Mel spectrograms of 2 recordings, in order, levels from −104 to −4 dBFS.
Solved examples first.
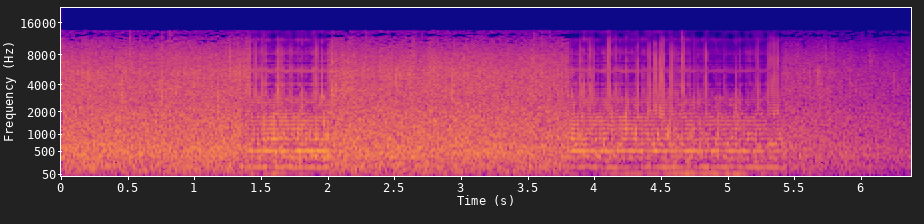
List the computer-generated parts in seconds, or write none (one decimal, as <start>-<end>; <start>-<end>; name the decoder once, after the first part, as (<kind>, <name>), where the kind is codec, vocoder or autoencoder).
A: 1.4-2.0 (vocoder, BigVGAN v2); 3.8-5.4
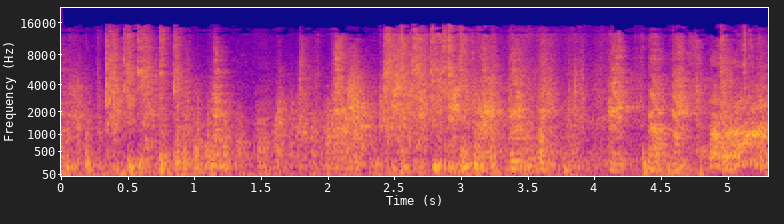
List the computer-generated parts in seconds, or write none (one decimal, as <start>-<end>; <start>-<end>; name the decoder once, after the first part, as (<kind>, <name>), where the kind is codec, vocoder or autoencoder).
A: 1.5-3.9 (vocoder, BigVGAN v2); 4.3-5.3

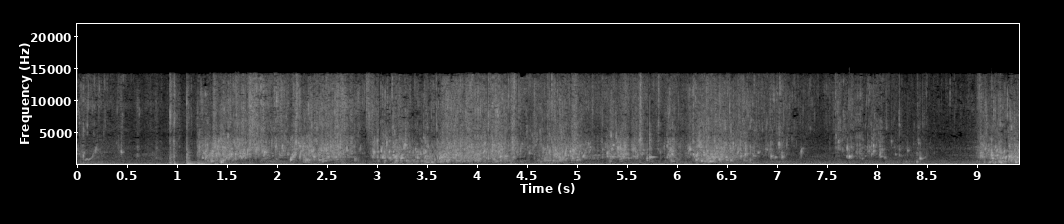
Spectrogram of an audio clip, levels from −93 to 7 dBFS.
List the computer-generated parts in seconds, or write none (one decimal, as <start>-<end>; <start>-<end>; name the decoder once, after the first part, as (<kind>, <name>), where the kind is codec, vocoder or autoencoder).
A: 4.0-4.8 (vocoder, BigVGAN v2); 5.2-7.1

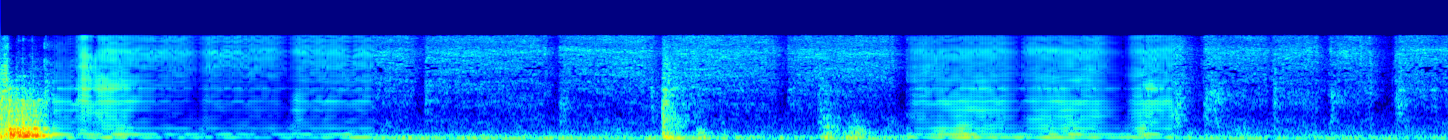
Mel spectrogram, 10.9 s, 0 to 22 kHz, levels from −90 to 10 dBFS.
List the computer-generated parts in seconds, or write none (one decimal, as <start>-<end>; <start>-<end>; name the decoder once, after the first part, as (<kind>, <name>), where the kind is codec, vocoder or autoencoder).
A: 0.4-2.8 (vocoder, BigVGAN v2); 6.8-8.8

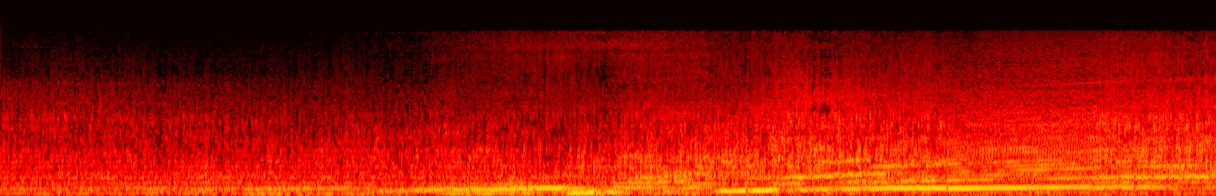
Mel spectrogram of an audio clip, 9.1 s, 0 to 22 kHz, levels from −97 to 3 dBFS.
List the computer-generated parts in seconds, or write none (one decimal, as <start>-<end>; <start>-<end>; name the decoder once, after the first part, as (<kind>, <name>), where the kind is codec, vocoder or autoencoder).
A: 0.0-7.1 (vocoder, BigVGAN v2); 8.2-9.1

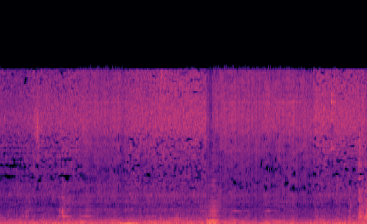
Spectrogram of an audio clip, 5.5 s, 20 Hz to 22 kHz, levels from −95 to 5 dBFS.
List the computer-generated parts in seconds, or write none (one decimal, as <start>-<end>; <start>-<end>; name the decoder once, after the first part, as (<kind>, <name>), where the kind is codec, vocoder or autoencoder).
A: 1.2-1.9 (vocoder, BigVGAN v2); 3.1-4.7

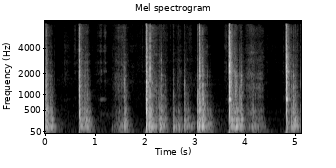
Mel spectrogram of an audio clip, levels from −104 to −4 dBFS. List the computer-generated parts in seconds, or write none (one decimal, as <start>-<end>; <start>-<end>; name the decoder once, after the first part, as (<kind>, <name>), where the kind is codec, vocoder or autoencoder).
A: 0.6-1.2 (vocoder, BigVGAN v2); 2.1-2.8

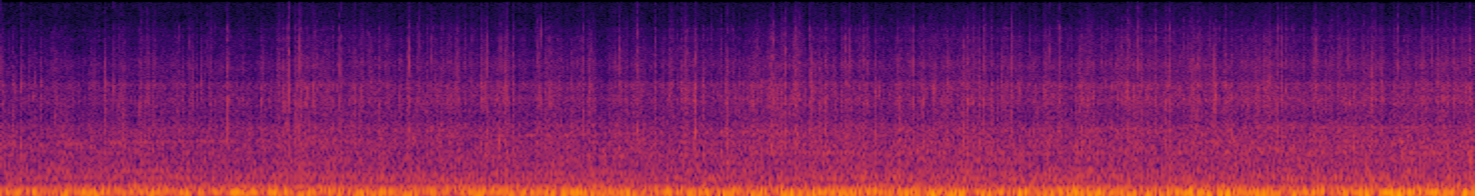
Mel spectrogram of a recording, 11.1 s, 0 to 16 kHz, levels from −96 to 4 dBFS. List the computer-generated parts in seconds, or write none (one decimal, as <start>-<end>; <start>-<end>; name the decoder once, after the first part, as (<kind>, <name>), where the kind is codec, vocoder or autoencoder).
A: 1.0-2.7 (vocoder, BigVGAN v2); 5.1-8.3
